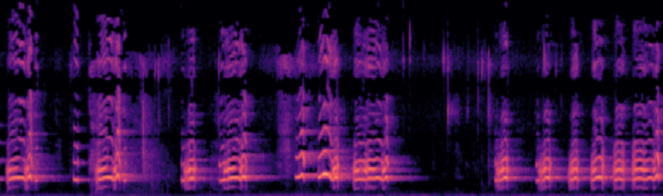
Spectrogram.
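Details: Young cockatiel, a tame male about four months old, newly brought in as companion to another cockatiel: bright whistled chirps with stacked harmonics, given in short bursts, then a run of quick repeated chirps near the end.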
